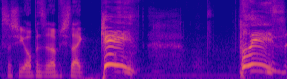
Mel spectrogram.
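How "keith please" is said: very high, loud desperate call; mock scream down a stairwell, each word apart; imitated scream. Imitating heroine calling down the stairs, desperate scream.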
